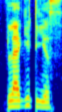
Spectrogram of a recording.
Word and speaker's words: flagitious: लग रहा है भाई सीजीएल के क्वेश्चन है, फ्लैगिटियस, है ना, फ्लैगिटियस। अब क्या है भाई, फ्लैगिटियस को देखना जरा, FLA, फ्लैगिटियस, क्या स्पेलिंग याद नहीं हुआ, FLAGITIOUS, FLAGITIOUS, फ्लैगी, फ्लैगी बोला, FLAGITS फ्लैगिटियस बोल दिया।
